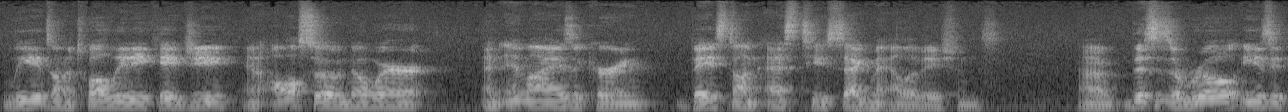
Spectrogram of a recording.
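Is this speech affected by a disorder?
No.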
